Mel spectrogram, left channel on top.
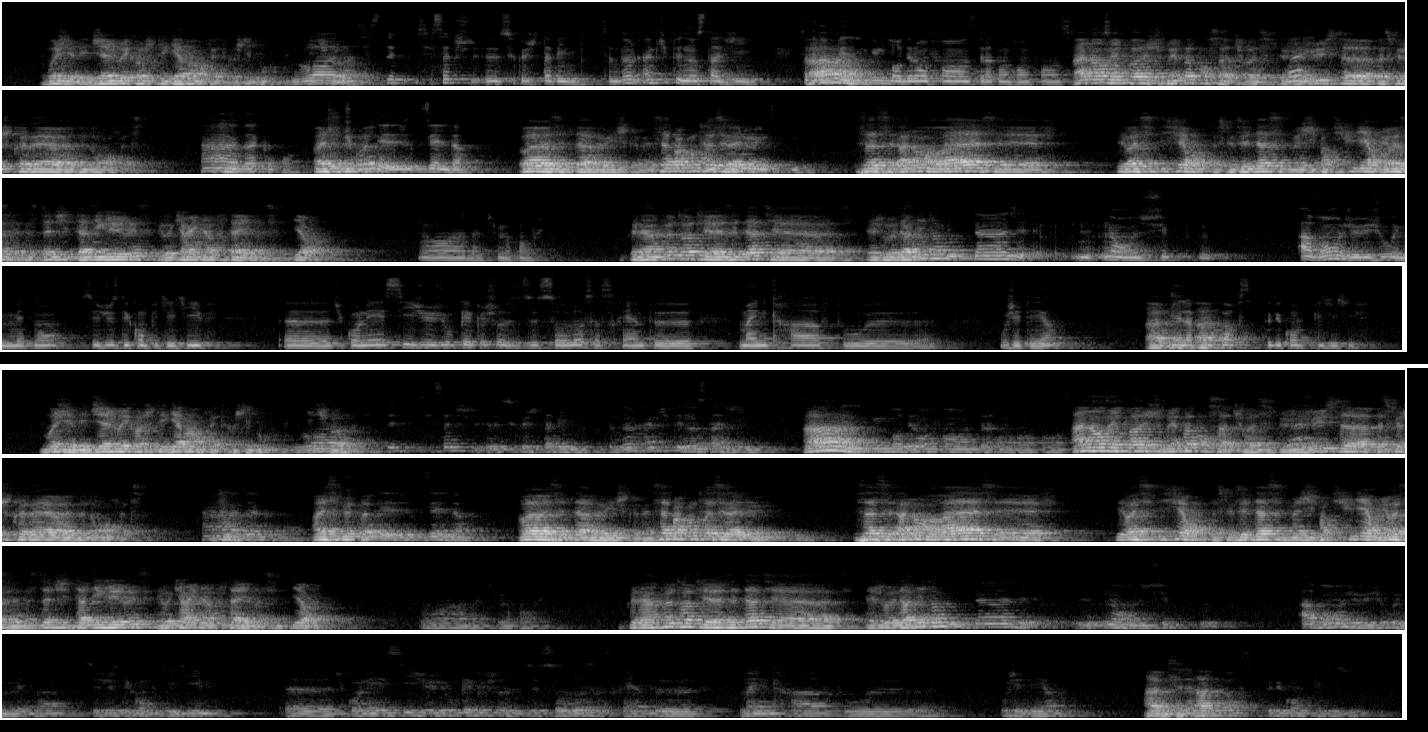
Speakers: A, on the right; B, on the left.
A: Et moi, j'y avais déjà joué quand j'étais gamin, en fait, quand j'étais beaucoup plus petit,
B: Voilà,
A: tu vois.
B: c'est ça, c'est ça que je- euh, ce que je t'avais dit. Ça te donne un petit peu de nostalgie.
A: Ah,
B: Ça te rappelle les mémoires de l'enfance, de la tendre enfance,
A: ah non,
B: tout
A: même
B: ça.
A: pas, je joue même pas pour ça, tu vois. c'est- Je
B: C'est
A: joue
B: vrai.
A: juste euh, parce que je connais euh, de nom, en fait.
B: Ah,
A: C'est tout.
B: d'accord.
A: Ouais, c'est
B: Tu,
A: même
B: tu connais
A: pas.
B: euh, Zelda?
A: Ouais, ouais, Zelda, oui, oui, je connais. Ça, par contre,
B: C'est
A: ouais,
B: Un
A: c'est
B: peu
A: la...
B: le même style.
A: Ça, c'est... Ah non, ouais, c'est... c'est- Ouais, c'est différent, parce que Zelda, c'est une magie particulière, mais ouais, c'est la nostalgie. Le dernier que j'ai joué, c'était Ocarina of Time, ouais, c'est de dire.
B: Voilà, tu m'as compris.
A: Tu connais un peu, toi, tu, Zelda, tu as, tu- tu as joué au dernier, toi?
B: Zelda, j'ai- euh, non, je suis... euh, Avant, je jouais, mais maintenant, c'est juste des compétitifs. Euh, tu connais, si je joue quelque chose de solo, ça serait un peu Minecraft ou, euh, ou GTA.
A: Ah, ouais, mais c'est
B: Mais
A: pas.
B: la plupart,
A: ah,
B: c'est que du compétitif.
